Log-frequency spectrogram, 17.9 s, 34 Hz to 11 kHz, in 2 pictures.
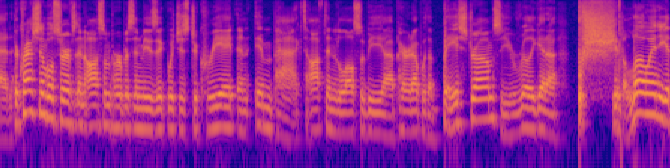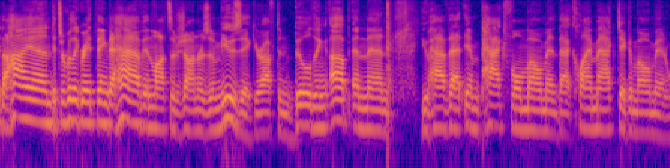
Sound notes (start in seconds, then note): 7.7 pssshhhh; 14.0 slap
